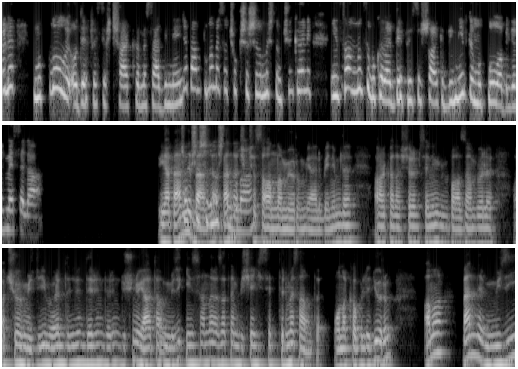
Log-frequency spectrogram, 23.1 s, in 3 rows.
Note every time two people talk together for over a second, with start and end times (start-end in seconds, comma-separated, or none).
10.4-11.6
